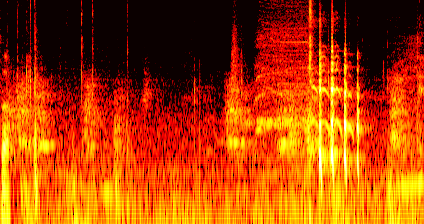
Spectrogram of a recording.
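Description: Suzuki Jimny's headlight washer jet spraying water onto the headlight: a hiss lasting about a second, roughly four seconds in, followed by laughter.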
